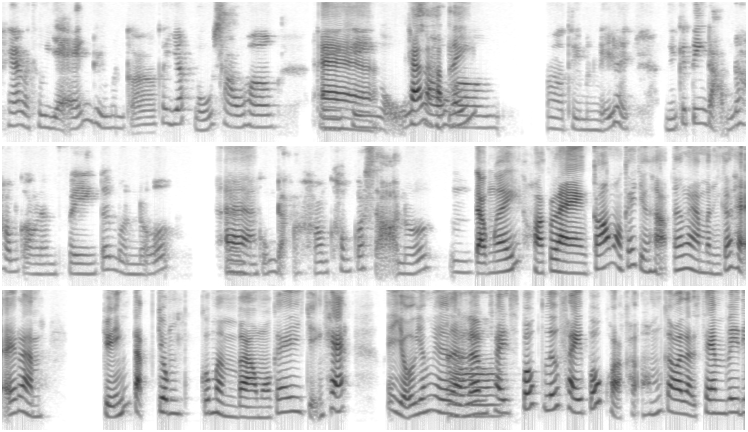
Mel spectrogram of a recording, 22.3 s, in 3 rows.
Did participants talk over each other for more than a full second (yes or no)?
yes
